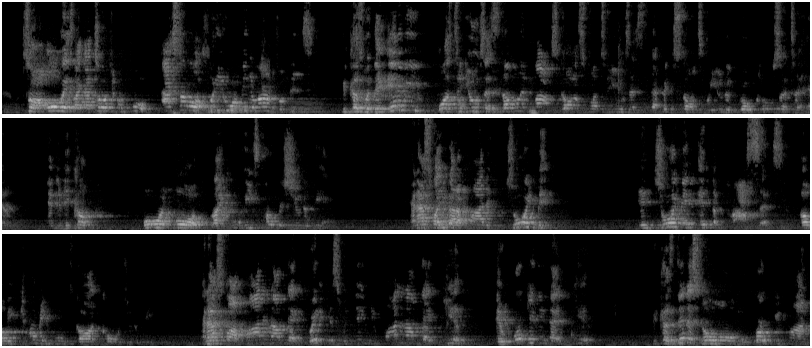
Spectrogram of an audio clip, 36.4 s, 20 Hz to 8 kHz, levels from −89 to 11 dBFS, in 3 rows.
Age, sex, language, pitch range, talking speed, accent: 40-59, male, English, 200-280 Hz, 165 wpm, American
